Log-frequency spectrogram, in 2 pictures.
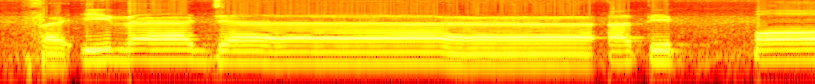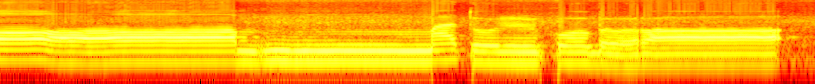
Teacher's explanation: یہاں طا اور میم مشدد ہیں تو ان کو ذرا رک کر سختی کے ساتھ پڑھیں گے اور طا کو موٹا پڑھیں گے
